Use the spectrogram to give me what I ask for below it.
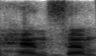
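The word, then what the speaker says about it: handsome: এই হ্যান্ড ঠিক আছে এখানে হবে হ্যান্ডসাম হবে এখানে হ্যান্ডসাম হবে ডি সাইলেন্ট থাকবে এডজেক্টিভ না এডজেক্টিভ এটা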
